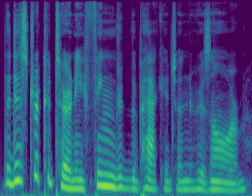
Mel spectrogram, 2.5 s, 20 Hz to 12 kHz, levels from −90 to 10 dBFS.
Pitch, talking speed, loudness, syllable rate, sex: 165 Hz, 215 wpm, -17 LUFS, 7.1 syllables/s, female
